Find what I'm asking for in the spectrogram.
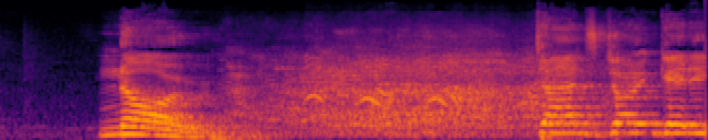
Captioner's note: crowd laughs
